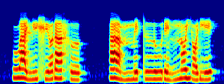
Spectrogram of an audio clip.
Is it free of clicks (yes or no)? yes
